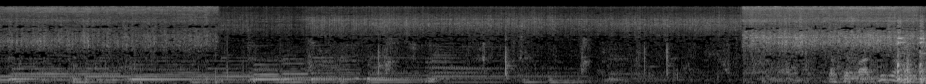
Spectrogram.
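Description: Okra and chicken curry sizzling in oil in a large metal karahi while a long metal spatula stirs it. The sizzle drops away about two seconds in and comes back louder near the end, with the spatula scraping the pan a few times. Soft background music plays underneath.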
